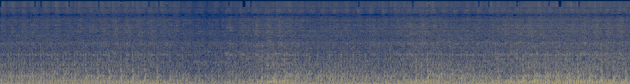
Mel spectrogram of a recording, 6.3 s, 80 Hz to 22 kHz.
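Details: 1983 Volvo 242, B23 engine, manual, revived after sitting in woods: uneven stumbling note with irregular pulses over a low rumble, won't settle; owner suspects ignition timing is badly off.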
